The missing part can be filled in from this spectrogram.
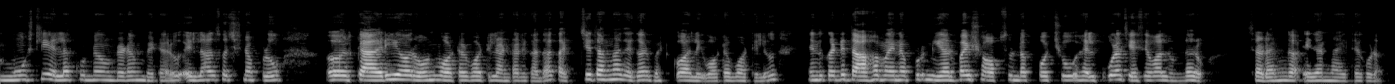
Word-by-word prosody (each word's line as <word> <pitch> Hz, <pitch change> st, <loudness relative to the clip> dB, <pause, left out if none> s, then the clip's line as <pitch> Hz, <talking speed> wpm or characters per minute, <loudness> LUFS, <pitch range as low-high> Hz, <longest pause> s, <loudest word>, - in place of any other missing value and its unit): Mostly 210 Hz, +3 st, -4 dB
వెళ్లకుండా 205 Hz, 0 st, -1 dB
ఉండడం 190 Hz, +1 st, -2 dB
better, 175 Hz, +1 st, -5 dB
వెళ్లాల్సొచ్చినప్పుడు 200 Hz, 0 st, -3 dB, 0.6 s
ఆహ్, 205 Hz, -1 st, +5 dB
carry 195 Hz, +2 st, +8 dB
your 215 Hz, -2 st, +4 dB
own 200 Hz, +1 st, +2 dB
water 190 Hz, 0 st, +2 dB
bottle 190 Hz, -1 st, -1 dB
అంటారు 175 Hz, +1 st, -5 dB
కదా! 155 Hz, +6 st, -4 dB
ఖచ్చితంగా 230 Hz, +5 st, +1 dB
దగ్గర 195 Hz, +1 st, 0 dB
పెట్టుకోవాలి, 175 Hz, 0 st, -1 dB
వాటర్ 170 Hz, +2 st, -3 dB
బాటిలు, 170 Hz, +3 st, -5 dB, 0.4 s
ఎందుకంటే, 210 Hz, +2 st, +1 dB
దాహమైనప్పుడు 205 Hz, +2 st, +2 dB
నియర్‌బై 195 Hz, +2 st, +3 dB
షాప్స్ 185 Hz, 0 st, -1 dB
ఉండకపోవచ్చు, 195 Hz, 0 st, -2 dB, 0.2 s
హెల్ప్ 185 Hz, 0 st, 0 dB
కూడా 220 Hz, 0 st, +3 dB
చేసేవాళ్ళు 190 Hz, 0 st, -1 dB
ఉండరు. 185 Hz, 0 st, -1 dB, 0.5 s
సడెన్‌గా 180 Hz, +1 st, +1 dB
ఏదైనా 175 Hz, -1 st, -1 dB
అయితే 165 Hz, +2 st, -8 dB
కూడా. 155 Hz, -, -8 dB
195 Hz, 135 wpm, -23 LUFS, 180-205 Hz, 0.6 s, carry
